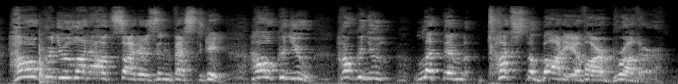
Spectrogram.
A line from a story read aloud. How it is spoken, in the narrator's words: You can hear the shouting coming from upstairs that is a man's voice, and he is yelling and says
